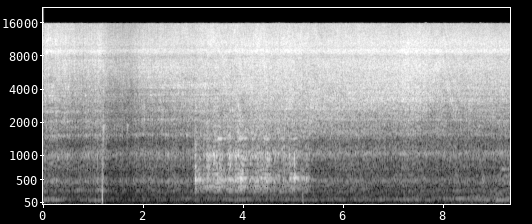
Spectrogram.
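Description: Ginger-garlic paste sizzling and frying in hot oil, stirred with a spoon in the pot; there is a single click about a second in.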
